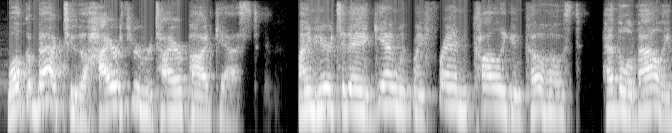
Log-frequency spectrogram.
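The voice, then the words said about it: Hoarse, partly lost voice. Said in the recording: “I don't know if you can tell, I've lost my voice because I have been hooting and hollering all weekend”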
